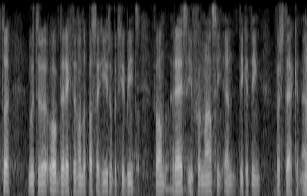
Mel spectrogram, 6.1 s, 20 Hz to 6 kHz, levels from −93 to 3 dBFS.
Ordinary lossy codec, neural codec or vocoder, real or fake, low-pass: Opus, 32 kbps; none; real; 5.4 kHz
